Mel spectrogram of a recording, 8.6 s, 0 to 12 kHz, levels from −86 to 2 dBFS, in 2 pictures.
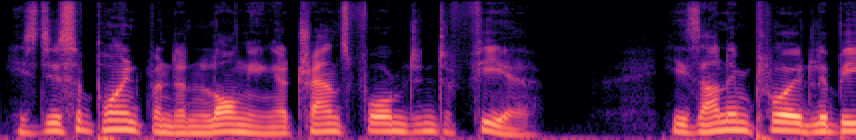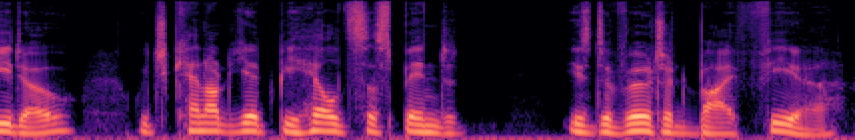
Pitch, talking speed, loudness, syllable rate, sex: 130 Hz, 145 wpm, -20 LUFS, 5.3 syllables/s, male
